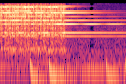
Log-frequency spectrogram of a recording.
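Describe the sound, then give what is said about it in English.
A telephone rings loudly for about a second during a Deal or No Deal game segment, then cuts off, leaving a steady electronic hum and a few soft low thumps. No one speaks. “Oh, is that the phone ringing?”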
